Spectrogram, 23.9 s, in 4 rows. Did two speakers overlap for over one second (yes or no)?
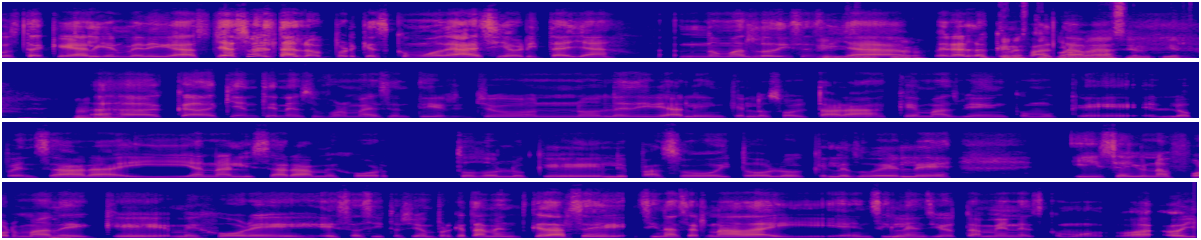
yes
